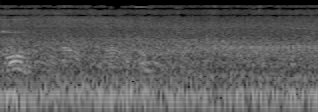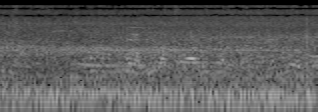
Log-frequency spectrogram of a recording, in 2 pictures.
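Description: Busy street ambience: scattered chatter from a crowd of shoppers over a steady low rumble of passing motorbike traffic.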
